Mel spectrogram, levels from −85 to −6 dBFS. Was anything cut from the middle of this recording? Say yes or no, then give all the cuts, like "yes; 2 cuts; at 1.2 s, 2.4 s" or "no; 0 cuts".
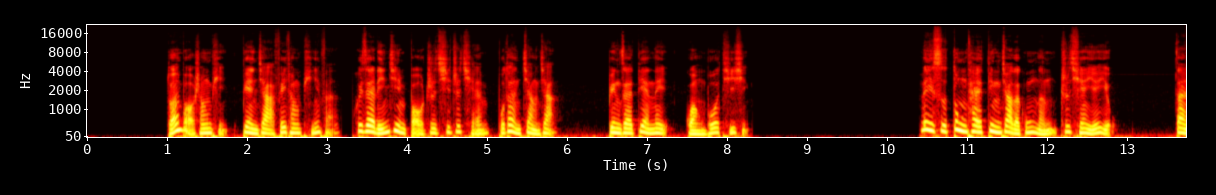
yes; 1 cut; at 3.2 s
